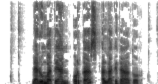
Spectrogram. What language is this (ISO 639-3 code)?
eus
